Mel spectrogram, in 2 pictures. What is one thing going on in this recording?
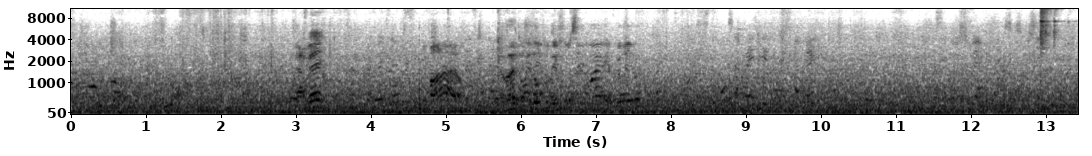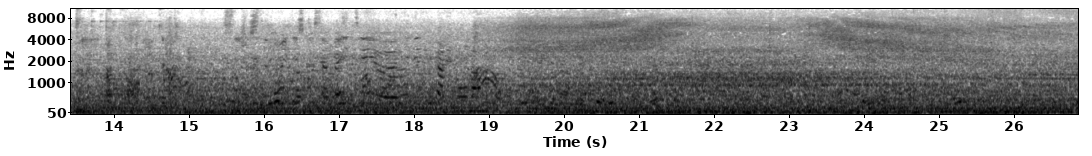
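Men and women chat nearby in a crowd outdoors.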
